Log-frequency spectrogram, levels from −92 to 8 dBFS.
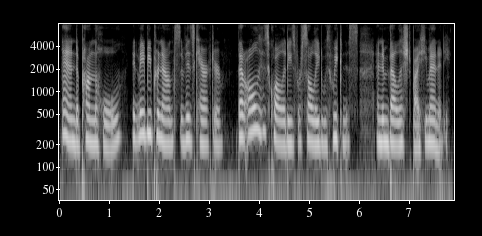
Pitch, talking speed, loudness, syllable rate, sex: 220 Hz, 175 wpm, -17 LUFS, 5.8 syllables/s, female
